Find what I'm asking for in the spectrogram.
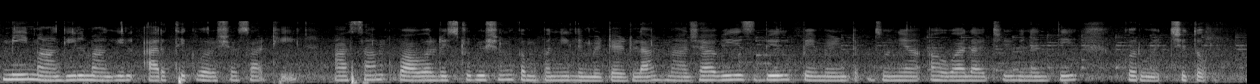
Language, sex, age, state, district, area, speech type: Marathi, female, 18-30, Maharashtra, Ratnagiri, urban, read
